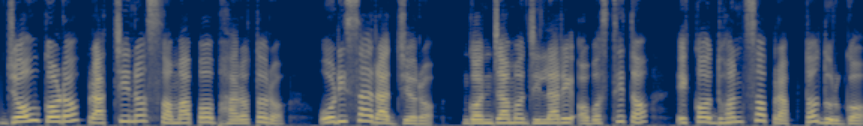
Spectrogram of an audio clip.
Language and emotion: Odia, neutral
